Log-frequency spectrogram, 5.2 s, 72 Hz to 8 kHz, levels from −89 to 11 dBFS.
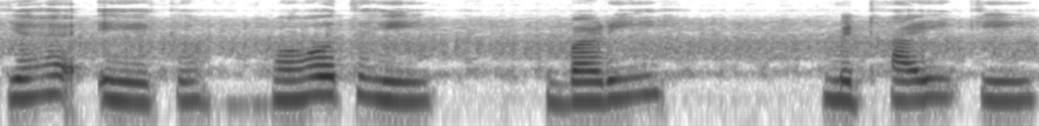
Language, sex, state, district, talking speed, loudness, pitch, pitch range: Hindi, female, Madhya Pradesh, Dhar, 80 wpm, -18 LUFS, 195 Hz, 190-210 Hz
